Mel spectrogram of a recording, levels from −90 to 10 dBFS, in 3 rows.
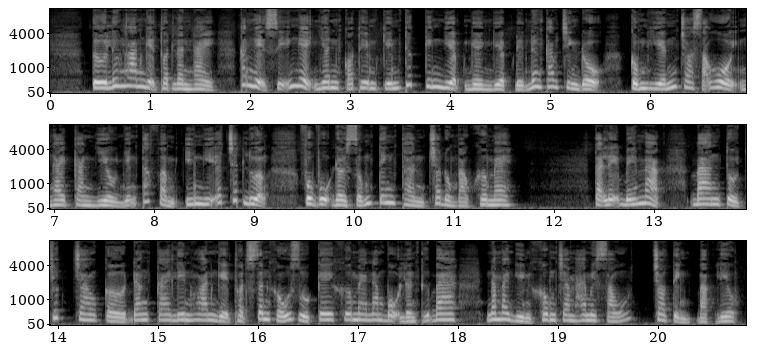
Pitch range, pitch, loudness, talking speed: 180-230 Hz, 210 Hz, -20 LUFS, 235 wpm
